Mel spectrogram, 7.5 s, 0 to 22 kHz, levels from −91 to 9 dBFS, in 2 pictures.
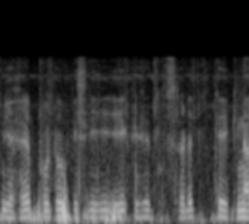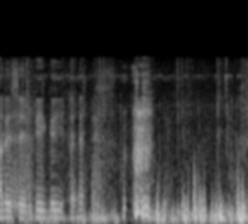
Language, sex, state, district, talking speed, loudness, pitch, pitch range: Hindi, male, Rajasthan, Bikaner, 90 wpm, -22 LUFS, 125 Hz, 120-130 Hz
